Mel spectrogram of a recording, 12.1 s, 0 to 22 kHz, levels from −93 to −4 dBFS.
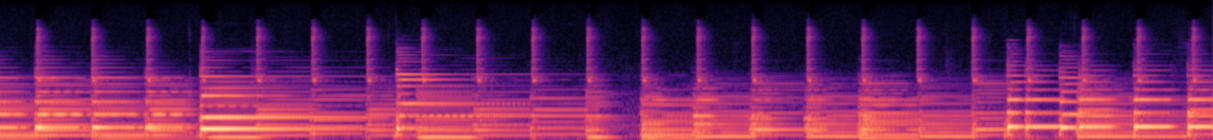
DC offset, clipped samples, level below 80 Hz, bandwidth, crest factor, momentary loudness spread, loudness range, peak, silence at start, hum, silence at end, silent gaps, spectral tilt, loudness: under 0.1%; under 0.1%; -40 dBFS; 10.5 kHz; 18 dB; 13 LU; 8 LU; -2 dBFS; 0 s; none; 0 s; none; -7 dB/octave; -21 LUFS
